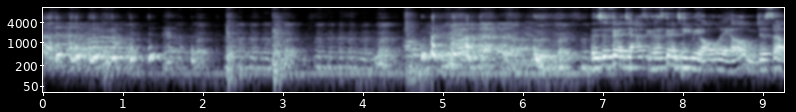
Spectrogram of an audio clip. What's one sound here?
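A young man talks with animation into a microphone in a room that echoes.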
